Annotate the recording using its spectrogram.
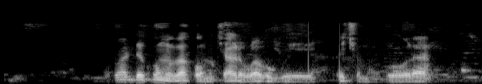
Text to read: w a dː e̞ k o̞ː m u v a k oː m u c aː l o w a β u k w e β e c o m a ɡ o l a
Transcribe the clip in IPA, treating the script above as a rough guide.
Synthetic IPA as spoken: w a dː e̞ k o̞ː m u β a k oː m u c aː l o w a β u ɡ w e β e c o m a ɡ o l a

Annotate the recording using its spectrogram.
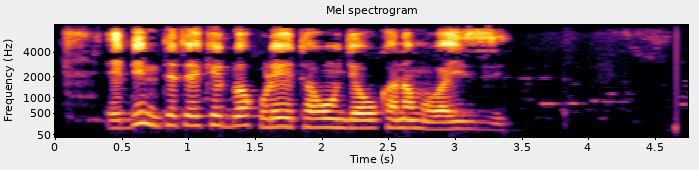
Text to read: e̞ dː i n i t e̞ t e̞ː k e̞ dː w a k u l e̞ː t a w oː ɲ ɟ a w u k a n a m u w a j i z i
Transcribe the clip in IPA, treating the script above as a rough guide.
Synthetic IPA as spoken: e̞ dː i n i t e̞ t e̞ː k e̞ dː w a k u l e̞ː t a w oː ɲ ɟ a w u k a n a m u β a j i z i

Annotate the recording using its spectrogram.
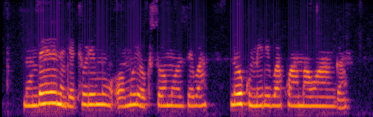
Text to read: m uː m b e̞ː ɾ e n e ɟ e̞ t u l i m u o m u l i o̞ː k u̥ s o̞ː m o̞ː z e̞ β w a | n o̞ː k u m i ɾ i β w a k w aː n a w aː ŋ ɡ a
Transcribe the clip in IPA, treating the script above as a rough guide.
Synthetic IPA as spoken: m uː m b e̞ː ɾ e n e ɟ e̞ t u l i m u o m u l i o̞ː k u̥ s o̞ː m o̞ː z e̞ β w a | n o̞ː k u m i ɾ i β w a k w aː m a w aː ŋ ɡ a

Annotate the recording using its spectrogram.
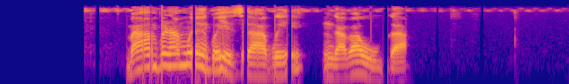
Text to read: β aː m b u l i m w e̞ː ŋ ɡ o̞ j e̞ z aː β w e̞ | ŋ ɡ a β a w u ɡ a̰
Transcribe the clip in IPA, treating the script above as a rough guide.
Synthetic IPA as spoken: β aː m b u l a m w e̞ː ŋ ɡ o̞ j e̞ z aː β w e̞ | ŋ ɡ a β a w u ɡ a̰

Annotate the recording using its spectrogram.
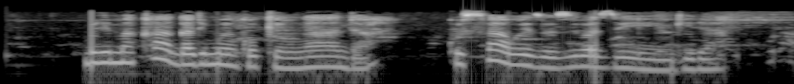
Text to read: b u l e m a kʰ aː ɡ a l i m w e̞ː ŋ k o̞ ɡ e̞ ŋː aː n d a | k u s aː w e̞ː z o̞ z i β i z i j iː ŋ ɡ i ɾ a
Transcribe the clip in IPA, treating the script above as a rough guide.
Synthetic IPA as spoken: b u l i m a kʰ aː ɡ a l i m w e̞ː ŋ k o̞ k e̞ ŋː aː n d a | k u s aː w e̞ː z o̞ z i β a z i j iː ŋ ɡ i ɾ a

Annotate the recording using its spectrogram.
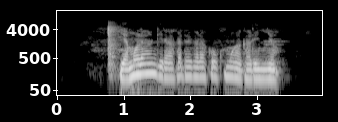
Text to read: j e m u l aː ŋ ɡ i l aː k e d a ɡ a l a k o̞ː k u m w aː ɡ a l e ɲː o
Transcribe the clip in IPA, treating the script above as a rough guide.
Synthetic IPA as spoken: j a m u l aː ŋ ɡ i ɾ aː k a d a ɡ a l a k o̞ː k u m w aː ɡ a l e ɲː o

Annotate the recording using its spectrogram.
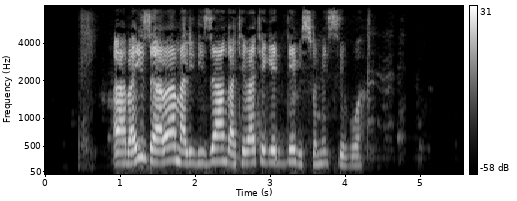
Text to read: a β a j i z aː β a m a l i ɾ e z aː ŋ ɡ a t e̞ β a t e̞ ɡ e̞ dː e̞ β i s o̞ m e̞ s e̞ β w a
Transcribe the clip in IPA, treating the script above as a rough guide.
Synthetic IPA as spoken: a β a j i z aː β a m a l i ɾ i z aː ŋ ɡ a t e̞ β a t e̞ ɡ e̞ dː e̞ β i s o̞ m e̞ s e̞ β w a

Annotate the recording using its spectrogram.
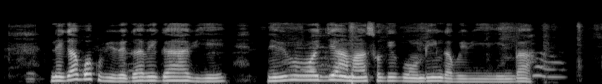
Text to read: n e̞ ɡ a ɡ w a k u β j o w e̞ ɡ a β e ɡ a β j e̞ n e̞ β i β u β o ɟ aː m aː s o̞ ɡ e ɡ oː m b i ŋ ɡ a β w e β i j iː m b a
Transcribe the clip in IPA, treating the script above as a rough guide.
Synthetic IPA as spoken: n e̞ ɡ a ɡ w a k u β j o β e̞ ɡ a β e ɡ a β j e̞ n e̞ β i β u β o ɟ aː m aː s o̞ ɡ e ɡ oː m b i ŋ ɡ a β w e β i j iː m b a

